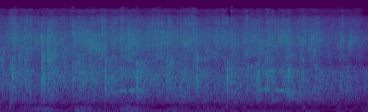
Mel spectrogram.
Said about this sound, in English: Clap your hands. Come on, somebody.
